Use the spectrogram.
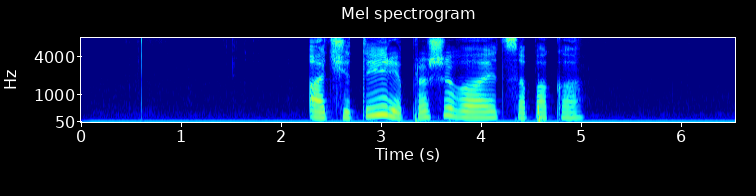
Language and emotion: Russian, neutral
